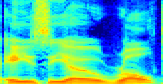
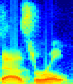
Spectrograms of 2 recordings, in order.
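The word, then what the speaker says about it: AZORult: tell me about this a zo Rolt is that how it's pronounced I believe it's pronounced as roll but that's a really a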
